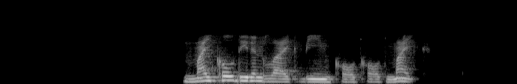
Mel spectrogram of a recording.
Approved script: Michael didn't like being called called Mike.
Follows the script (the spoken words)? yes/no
yes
